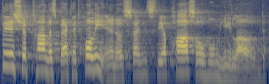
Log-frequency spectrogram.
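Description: High-voiced priest in a reverberant church. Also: male voice, animated, takes it slowly, darkish tone, muffled recording. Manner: sings a long cumulative list, then talks plainly and conversationally. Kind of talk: homily with a sung carol.

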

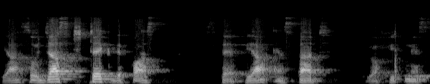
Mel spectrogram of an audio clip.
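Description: A young Kenyan man with a very low voice hosts a laid-back chat in an echoey indoor gym. He keeps saying "yeah" and mixes in street Swahili. A lapel mic picks up the room reverb. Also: unhurried. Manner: relaxed, frequent "yeah" affirmations, mixes Swahili slang. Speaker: host. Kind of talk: casual interview.

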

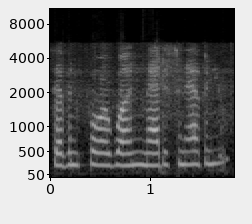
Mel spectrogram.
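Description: Actress as a poised, flirtatious heiress. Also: female voice, on the high side, level tone, brisk, natural voice. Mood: poised, coy. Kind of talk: 1940s radio drama acting. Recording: muffled old 1940s radio recording.

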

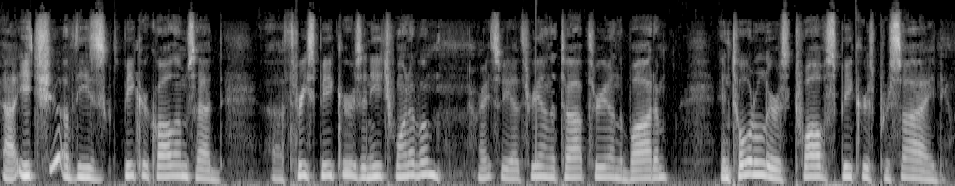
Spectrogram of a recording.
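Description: A man's voice: high-pitched, moderate pace, a little mellow, no room sound. A man giving a casual, explanatory home demonstration in an informal, step-by-step and somewhat hesitant way. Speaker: DIY audio builder presenting a project.

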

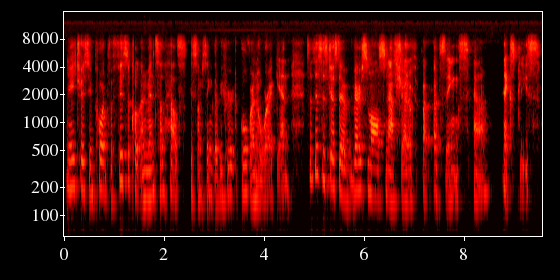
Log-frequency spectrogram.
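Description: A middle-aged woman giving a keynote over a video call, speaking in a measured way with frequent fillers. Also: on the low side, gravelly, darkish tone. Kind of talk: conference presentation. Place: indoor room, video call.

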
